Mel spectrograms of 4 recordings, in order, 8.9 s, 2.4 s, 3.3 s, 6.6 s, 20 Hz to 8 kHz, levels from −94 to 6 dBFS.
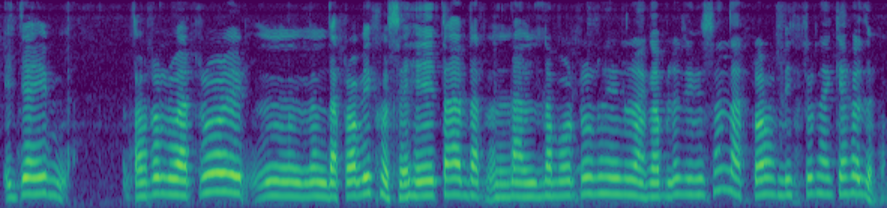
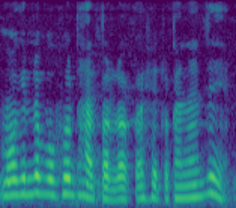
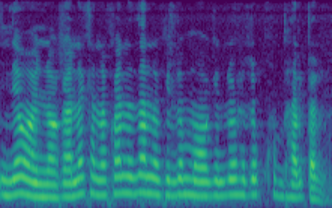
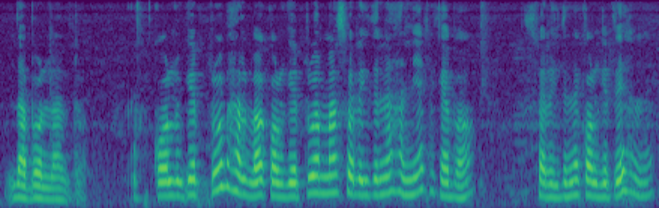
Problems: constant background noise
